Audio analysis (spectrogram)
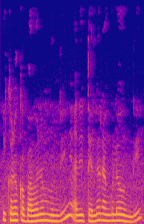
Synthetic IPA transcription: ikːɐɽɐɔkɐbʱɐʋɐnɐmund̪iɐ̰d̪it̪ɛlːɐɾɐŋɡuloːund̪i

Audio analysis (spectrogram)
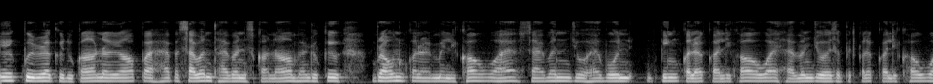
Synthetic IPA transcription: eːk̚piːɽakid̪ʊkaːnɦɛjɐɦãpɐɾɦɛsɛʋə̃nt̪ʰɛːʋənɪskanaːmɦɛd͡ʒoːkibɾaːʊnkɐləɾmẽlɪkʰaɦʊaɦɛsɛːʋənd͡ʒoːɦɛʋopɪ̃ŋɡkɐləɾkalɪkʰaɦʊaɦɛɦɛːʋənd͡ʒoːɦɛzɐpət̪̚kɐləɾkalɪkʰaɦʊaɦ

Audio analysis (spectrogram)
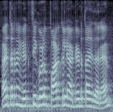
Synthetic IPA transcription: ɐɐt̪ːɐɾɐnɐʋjɐkt̪ɪɣɐɭɯpaːɾkɐleɐɖɛɽɯt̪ːaːjɪðɐːɾɐ

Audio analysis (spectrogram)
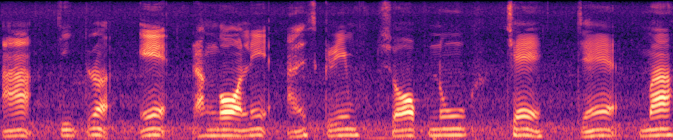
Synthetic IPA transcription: ʔa | t͡ʃit̪ɾə | ɛ | ɾa̰ŋɡɔliaskɾim | sɔp̚nu | t͡ʃe | t͡ʃɛ | ma

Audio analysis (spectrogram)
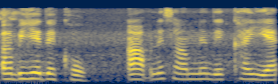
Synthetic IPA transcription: əbiːeːd̪eːkʰːoː | aːpneːsaːmneːd̪eːkʰːaːiːɛː

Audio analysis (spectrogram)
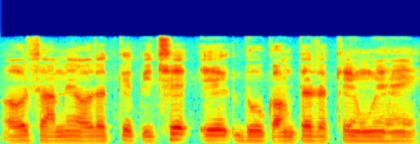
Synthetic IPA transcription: ɔːɾsaːmneɔːɾət̪kepiːt͡ʃʰeeːkd̪oːkaːʊ̃ɳʈəɾːəkʰːeɦueɦɛ̃ː

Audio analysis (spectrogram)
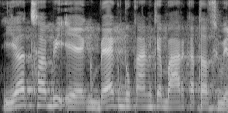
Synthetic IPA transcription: jət͡ʃʰəbʱiʔekbɛ̃kd̪ukankebaɦəɾkət̪əsbiɾ

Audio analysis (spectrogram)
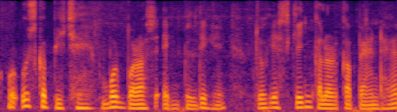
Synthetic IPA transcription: ɔːɾʊskepiːt͡ʃʰebɔːt̪̚bɐɽaseʔeːk̚bɪld̪ɪŋɦɛ̃d͡ʒoːkiskɪnkɐləɾkapɛ̃ːɳʈɦɛ

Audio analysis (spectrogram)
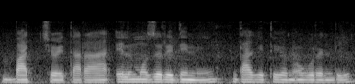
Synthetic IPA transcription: bat̚t͡ʃɔjt̪aɾaelmɔzɔɾed̪inid̪aɡɛt̪ʰɯjɔnɔɡɔɾɛnd̪i

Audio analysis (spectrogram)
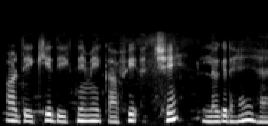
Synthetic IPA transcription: ɔːɾd̪eːkʰied̪eːkʰnemẽkaːfiʔɐtːʃʰe | lɐɡɾɐɦẽɦɛ̃ː

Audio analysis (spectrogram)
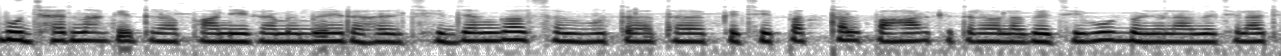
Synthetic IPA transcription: bud͡ʒʱəɾnaket̪əɾəɦpaniekɾamebeɾəɦəlt͡ʃʰɛd͡ʒəŋɡəlsəbʱibut̪ːɾat̪əɾəpket͡ʃʰɛpət̪ʰːəlpaɦaɾket̪əɾələɡɛt͡ʃʰɛbut̪̚bəɳ̤ialaɡɛt͡ʃʰɛlat͡ʃʰ

